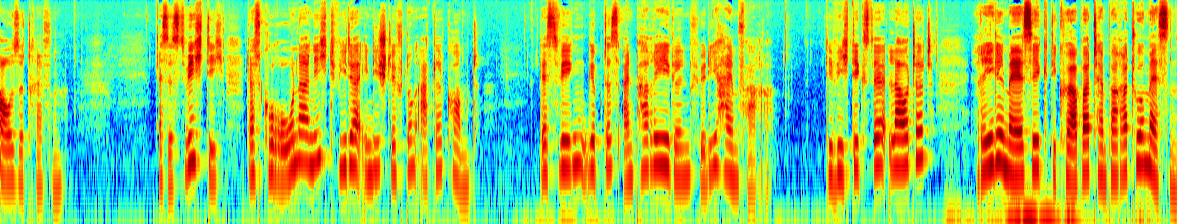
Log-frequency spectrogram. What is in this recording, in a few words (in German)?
Leichte Sprache Heimfahrten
